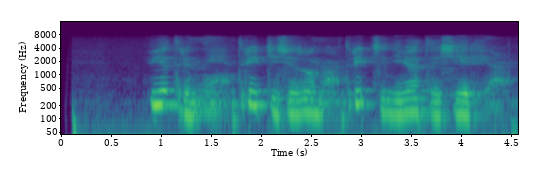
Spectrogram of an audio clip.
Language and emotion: Russian, sad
